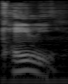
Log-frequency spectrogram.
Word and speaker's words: Kaelei: but it's spelled Kaelei. If you just say it like that in English, you would just say like how you read it in English. It's pronounced Kaylee.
